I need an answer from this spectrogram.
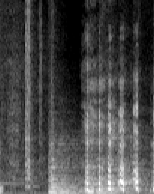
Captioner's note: gentle music; film clicks; laughs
